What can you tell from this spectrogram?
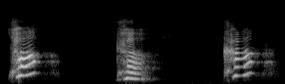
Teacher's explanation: So when you say k, the back of the tongue touches your soft palate. So soft palate, that is called velar sounds.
